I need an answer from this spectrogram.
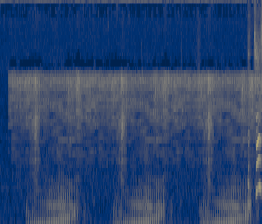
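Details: Gray whale (Eschrichtius robustus), zipper-like call: social call related to mating or breeding.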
